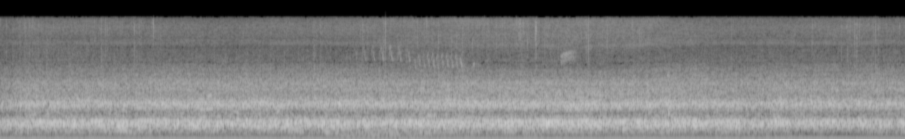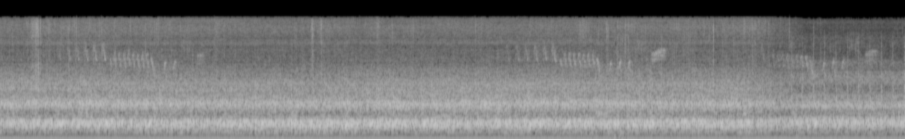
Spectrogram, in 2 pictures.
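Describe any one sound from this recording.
A small steam engine chugs steadily with a fast hissing rhythm.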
